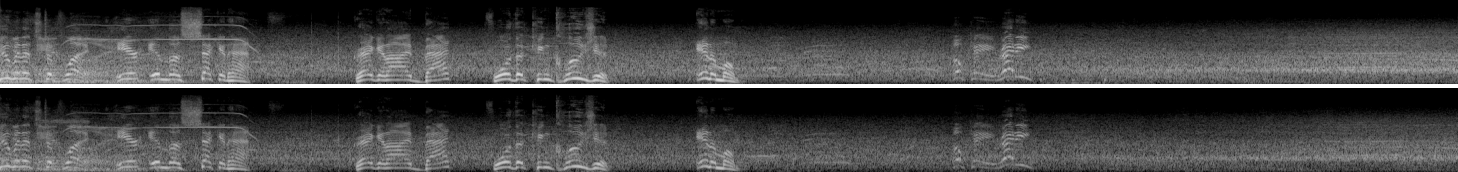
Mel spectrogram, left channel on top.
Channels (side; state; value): right; quieter; 5.3 dB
